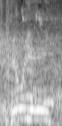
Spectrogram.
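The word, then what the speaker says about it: Pierria: It's pronounced Perrier Henry, like the drink Perrier, because when his mother was pregnant with him, the story goes that somebody gave her a bottle of Perrier, and that might have induced labor.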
